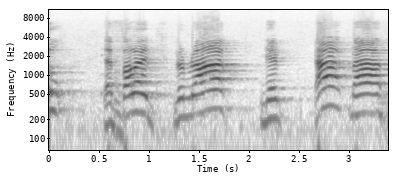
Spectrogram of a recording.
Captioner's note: speech fading in and out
